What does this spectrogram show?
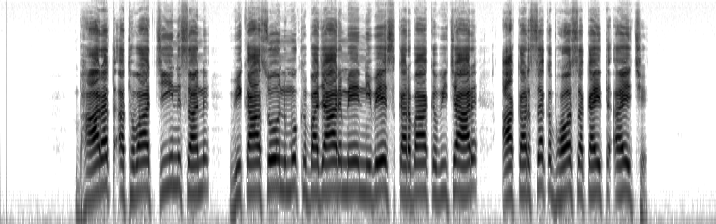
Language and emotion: Maithili, neutral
